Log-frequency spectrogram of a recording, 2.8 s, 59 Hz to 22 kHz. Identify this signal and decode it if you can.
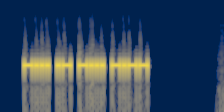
Morse code, heard as a keyed tone, about 34 wpm, 700 Hz. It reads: BABY
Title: Sentences from Top 1300 Words - New Word Drill Alt - 35wpm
